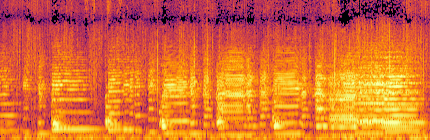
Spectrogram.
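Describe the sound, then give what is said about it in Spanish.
A frog croaks out a slow, low melody in hoarse, horn-like tones beside a pond, the sustained notes stepping up and down over a steady bass, loud with no talking. “Yo tengo una voz ronca, pero canto lindas melodías junto al estanque.”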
